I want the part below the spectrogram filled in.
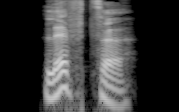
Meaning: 1. lip of a dog, predator, etc. (particularly when aggressive, baring the teeth) 2. lip in general 3. labium
- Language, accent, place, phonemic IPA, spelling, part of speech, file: German, Germany, Berlin, /ˈlɛftsə/, Lefze, noun, De-Lefze.ogg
